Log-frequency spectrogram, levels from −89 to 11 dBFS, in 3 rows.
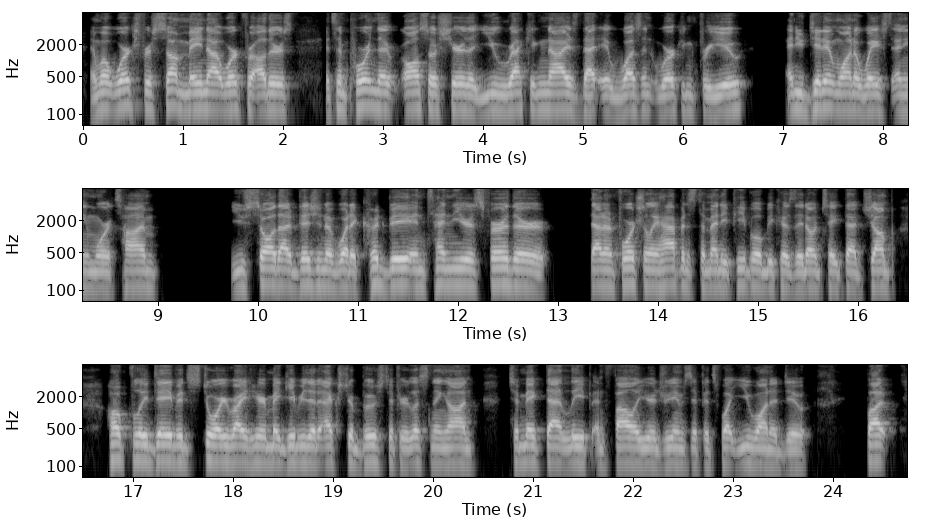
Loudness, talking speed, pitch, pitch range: -18 LUFS, 215 wpm, 120 Hz, 115-125 Hz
